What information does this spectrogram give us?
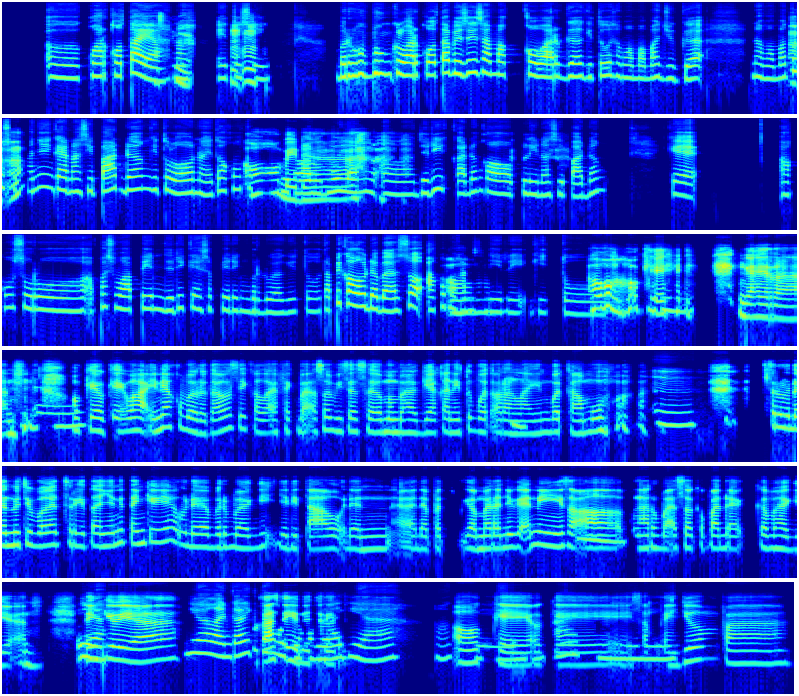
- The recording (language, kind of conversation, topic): Indonesian, podcast, Apa makanan sederhana yang selalu membuat kamu bahagia?
- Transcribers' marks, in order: laughing while speaking: "berhubung"; laugh; tapping; laughing while speaking: "Oh oke enggak heran"; chuckle; laughing while speaking: "kamu"; chuckle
